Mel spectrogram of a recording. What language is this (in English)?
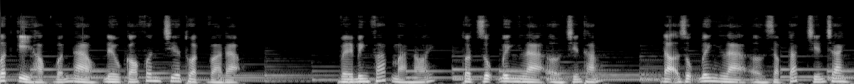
Vietnamese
